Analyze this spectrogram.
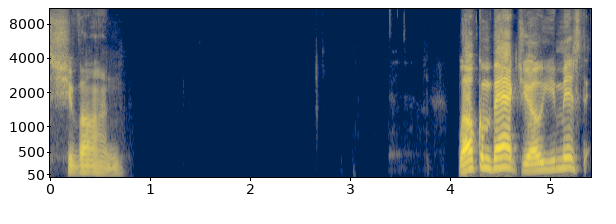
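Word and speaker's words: Siobhan: know like silent letters the Irish name Shivan it's spelled Cobian yeah but it's Shivan welcome back Joe you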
